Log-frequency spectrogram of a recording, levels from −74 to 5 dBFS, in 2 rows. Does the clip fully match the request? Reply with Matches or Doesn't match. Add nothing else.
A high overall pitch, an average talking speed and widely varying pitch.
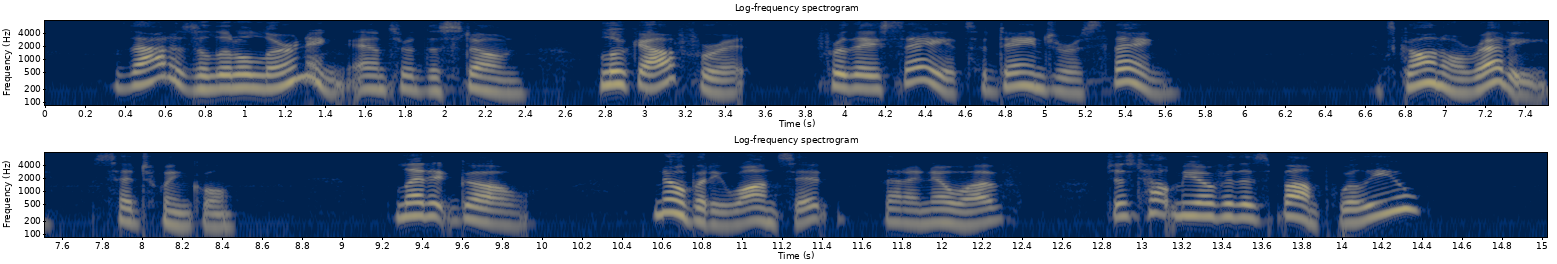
Matches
